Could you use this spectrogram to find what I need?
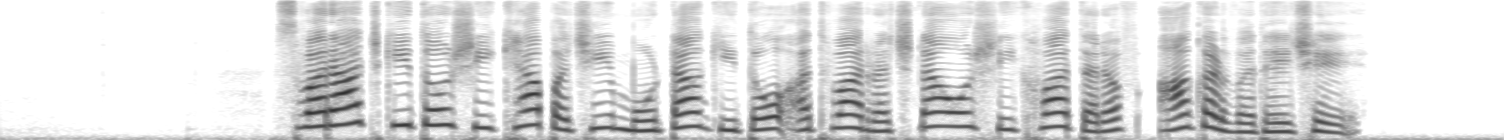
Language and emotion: Gujarati, neutral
